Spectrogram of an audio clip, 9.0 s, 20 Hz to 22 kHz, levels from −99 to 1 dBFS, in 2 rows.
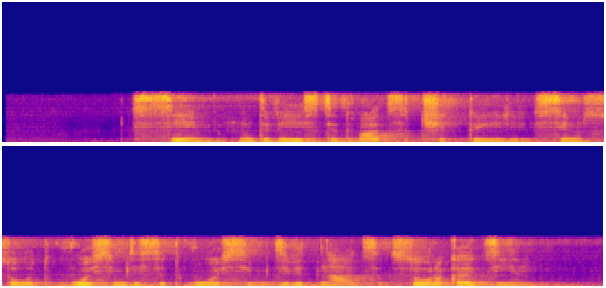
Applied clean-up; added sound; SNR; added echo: neural separator model SepFormer DNS4.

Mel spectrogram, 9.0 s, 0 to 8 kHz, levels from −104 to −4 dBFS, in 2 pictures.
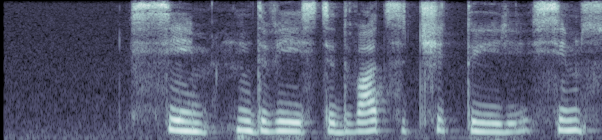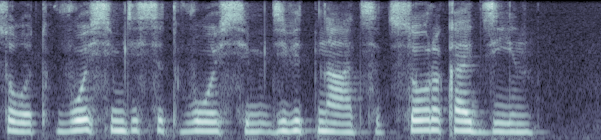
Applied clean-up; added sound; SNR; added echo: none; none; none; none.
